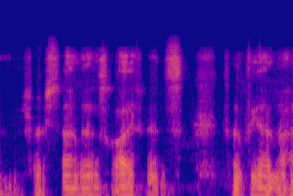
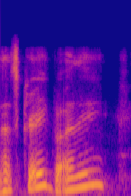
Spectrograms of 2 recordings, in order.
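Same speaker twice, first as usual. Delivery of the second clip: much higher-pitched, chummy, buddy-like voice. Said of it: "He said".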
